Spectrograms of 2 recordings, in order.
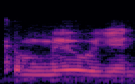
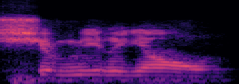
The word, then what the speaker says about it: chameleon: It's not chameleon. It's chameleon.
